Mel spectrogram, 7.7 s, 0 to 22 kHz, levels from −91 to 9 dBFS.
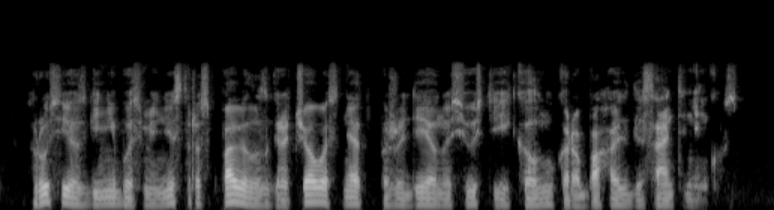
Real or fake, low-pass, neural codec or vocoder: real; 7.2 kHz; none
